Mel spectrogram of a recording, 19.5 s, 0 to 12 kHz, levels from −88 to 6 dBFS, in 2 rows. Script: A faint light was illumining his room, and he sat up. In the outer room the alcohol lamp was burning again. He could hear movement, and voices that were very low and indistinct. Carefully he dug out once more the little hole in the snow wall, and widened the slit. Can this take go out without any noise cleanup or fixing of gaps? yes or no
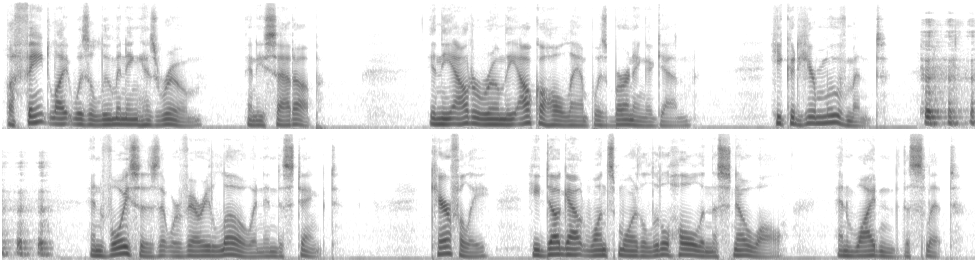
no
